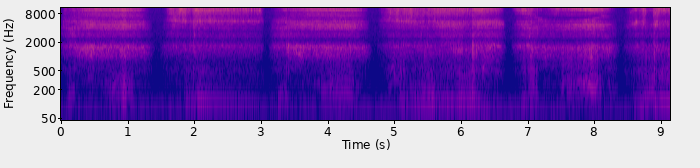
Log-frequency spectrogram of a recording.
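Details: Young woman asleep during a livestream, snoring with repeated rough, rumbling snores on each breath in, roughly every 1.5 seconds, over steady background noise.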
